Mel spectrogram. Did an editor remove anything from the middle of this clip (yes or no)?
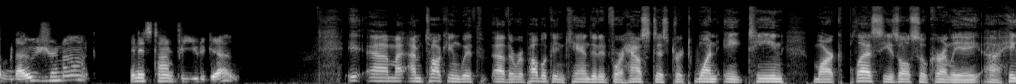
no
